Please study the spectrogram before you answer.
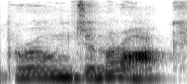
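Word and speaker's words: Brume de Maroc: a fulls sizee retail the broom de morac so it's pronounced broom dumok it actually is a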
